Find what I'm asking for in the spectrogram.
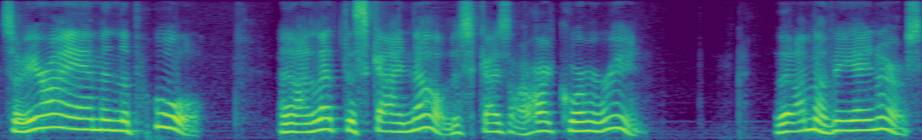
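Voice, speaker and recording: At a moderate pace, a man speaks with a high pitch and lively intonation, very even loudness, and long, frequent pauses. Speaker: retired psychiatric nurse. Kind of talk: interview answer.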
